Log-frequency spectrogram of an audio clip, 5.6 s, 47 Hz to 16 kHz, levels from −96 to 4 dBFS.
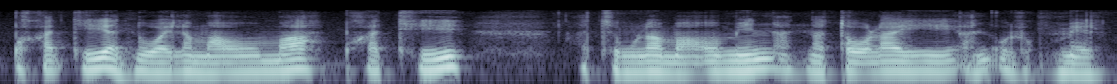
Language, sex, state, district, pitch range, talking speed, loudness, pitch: Mizo, male, Mizoram, Aizawl, 110-125 Hz, 225 wpm, -19 LUFS, 115 Hz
